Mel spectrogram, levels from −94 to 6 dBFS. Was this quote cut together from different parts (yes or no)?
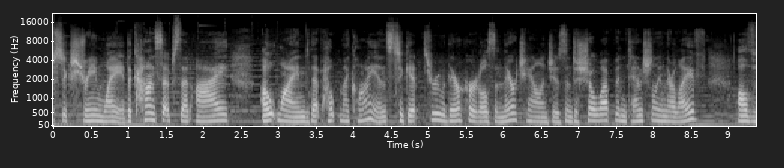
no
